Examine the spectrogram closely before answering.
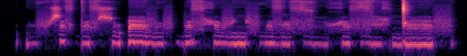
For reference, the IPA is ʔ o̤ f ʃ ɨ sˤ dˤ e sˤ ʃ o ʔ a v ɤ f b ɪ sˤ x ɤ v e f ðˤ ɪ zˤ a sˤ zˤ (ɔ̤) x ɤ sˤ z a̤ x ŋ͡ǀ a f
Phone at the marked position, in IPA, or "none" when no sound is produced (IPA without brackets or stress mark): o̤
